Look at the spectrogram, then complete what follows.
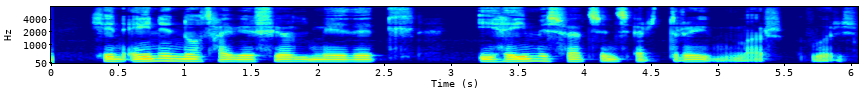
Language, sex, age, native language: Icelandic, male, 13, Lithuanian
